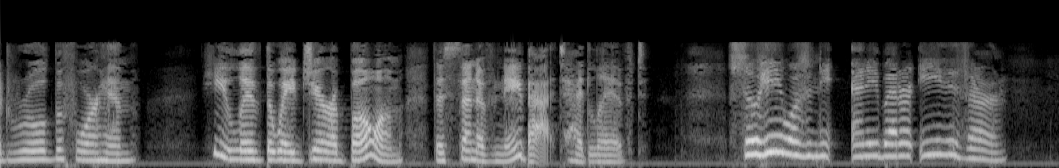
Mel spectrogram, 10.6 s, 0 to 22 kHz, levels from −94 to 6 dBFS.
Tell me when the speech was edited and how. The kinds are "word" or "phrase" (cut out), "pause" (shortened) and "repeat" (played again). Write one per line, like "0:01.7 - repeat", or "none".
none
